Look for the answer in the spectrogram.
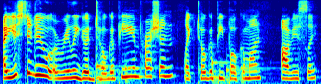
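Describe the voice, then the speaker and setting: A woman's voice: a little high, fairly quick, faint music behind. A woman livestreaming, chatting casually with viewers in a playful, teasing way and swearing now and then.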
